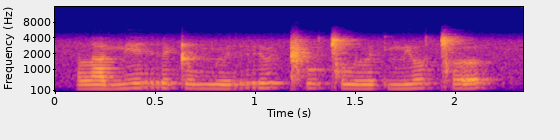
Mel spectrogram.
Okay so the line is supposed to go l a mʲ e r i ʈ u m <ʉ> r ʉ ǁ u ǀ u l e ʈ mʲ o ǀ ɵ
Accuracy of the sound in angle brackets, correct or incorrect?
correct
